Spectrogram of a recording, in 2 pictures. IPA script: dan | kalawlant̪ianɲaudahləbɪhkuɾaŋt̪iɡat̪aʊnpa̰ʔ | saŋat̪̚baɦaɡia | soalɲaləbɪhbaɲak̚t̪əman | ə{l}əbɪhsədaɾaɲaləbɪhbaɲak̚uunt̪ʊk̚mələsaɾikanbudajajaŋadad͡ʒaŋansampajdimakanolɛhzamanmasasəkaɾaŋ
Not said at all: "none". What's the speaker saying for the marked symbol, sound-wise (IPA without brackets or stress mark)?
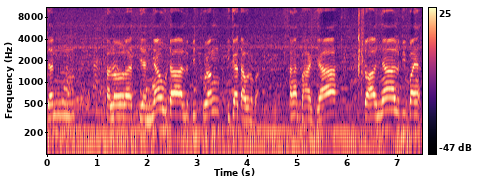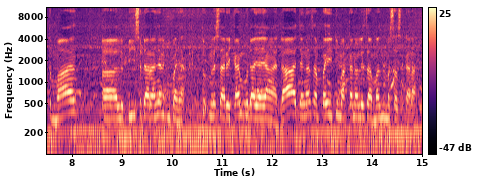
l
